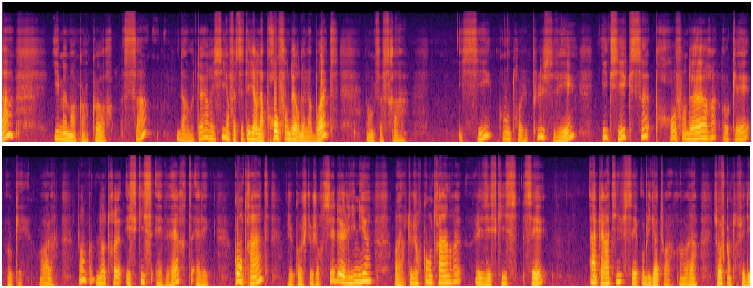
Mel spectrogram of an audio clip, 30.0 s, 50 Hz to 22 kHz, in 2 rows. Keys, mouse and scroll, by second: 2.0 click, 4.5 click, 7.0 click, 8.8 click, 10.6 v, 11.9 x, 11.9 x, 12.1 x, 13.4 click, 14.2 click, 15.0 click, 15.9-16.6 scroll down 2, 16.9 right click.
